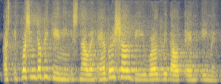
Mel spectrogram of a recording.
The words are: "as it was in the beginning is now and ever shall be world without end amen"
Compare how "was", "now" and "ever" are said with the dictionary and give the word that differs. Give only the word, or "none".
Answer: was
